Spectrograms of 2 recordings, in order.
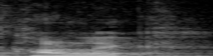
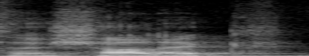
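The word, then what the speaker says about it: Kärlek: name is Tian so like he said not Carlick but why Carli maybe maybe yeah so Carlick is a is a Swedish word actually it's pronounced shalik it's because I used to work in Sweden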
